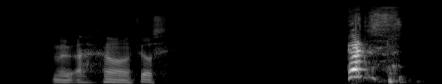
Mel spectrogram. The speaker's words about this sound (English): So unprofessional. I just sneezed on air.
